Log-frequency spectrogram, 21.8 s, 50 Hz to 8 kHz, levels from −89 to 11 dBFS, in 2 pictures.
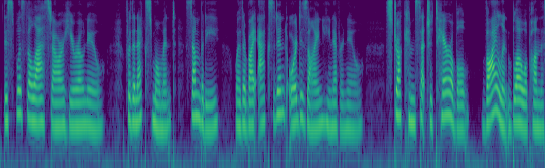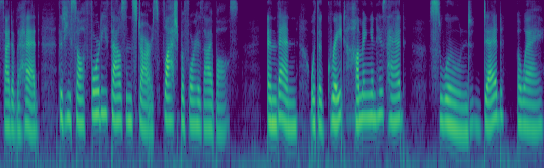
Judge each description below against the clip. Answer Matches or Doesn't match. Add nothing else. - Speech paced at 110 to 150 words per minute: Matches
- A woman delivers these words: Matches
